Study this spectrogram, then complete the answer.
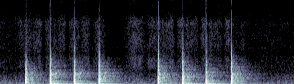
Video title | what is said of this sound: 뭐든 물어보세요, 전부 공개하겠습니다... [쇼핑라이브 다시보기] | 지금 이 식탁 같은 경우에는 양면으로 되어 있어요. 양면을 소리를 들어보시면 둔탁한 소리가 나죠.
